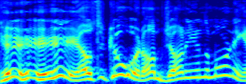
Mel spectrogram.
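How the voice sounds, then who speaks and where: A man's high, put-on character voice at a fairly quick pace, with noticeable background noise. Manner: cheesy, overly upbeat.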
